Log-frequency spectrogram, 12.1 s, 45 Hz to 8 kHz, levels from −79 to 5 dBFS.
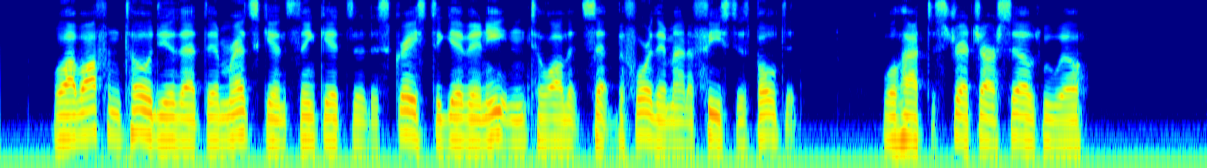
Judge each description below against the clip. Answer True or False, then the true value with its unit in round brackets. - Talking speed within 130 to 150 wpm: False (170 wpm)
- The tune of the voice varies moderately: False (2.3 semitones)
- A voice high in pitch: False (110 Hz)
